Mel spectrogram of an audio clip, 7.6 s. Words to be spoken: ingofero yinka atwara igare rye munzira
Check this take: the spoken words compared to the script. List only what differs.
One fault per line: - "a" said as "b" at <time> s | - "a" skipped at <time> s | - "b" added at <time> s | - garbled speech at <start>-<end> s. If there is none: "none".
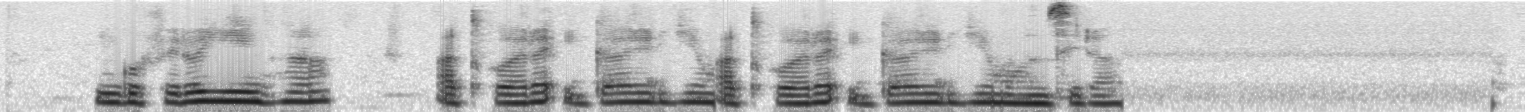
- "atwara igare rye" added at 3.7 s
